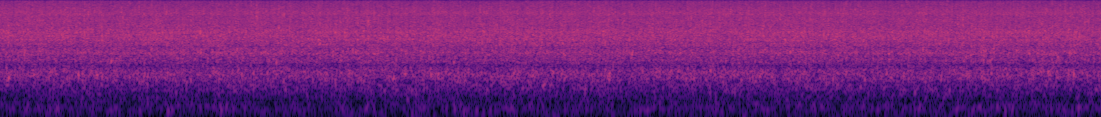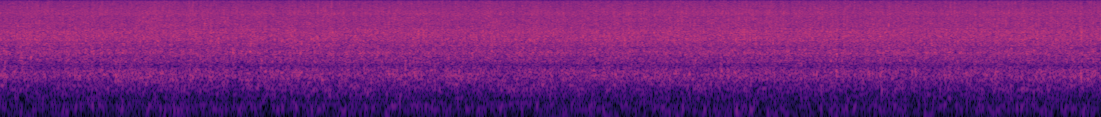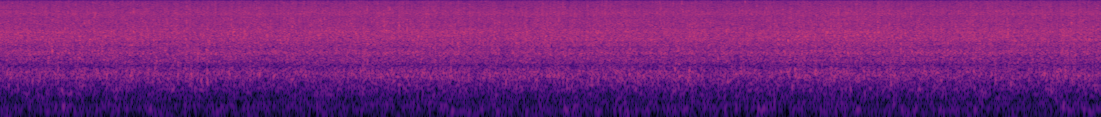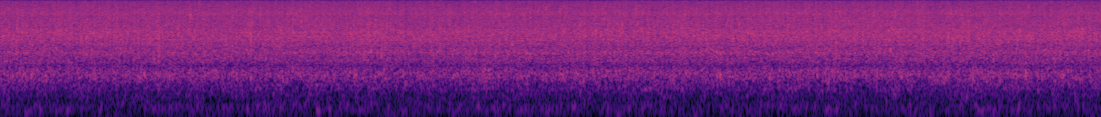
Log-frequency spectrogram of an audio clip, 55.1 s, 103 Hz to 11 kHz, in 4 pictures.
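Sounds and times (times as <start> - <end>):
river water rushing over rocks: 0.0 - 55.0.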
